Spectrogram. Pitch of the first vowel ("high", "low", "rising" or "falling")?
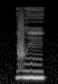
high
